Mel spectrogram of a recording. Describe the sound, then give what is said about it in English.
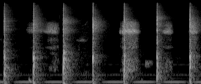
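A slow, deliberate clap: six crisp, evenly spaced hand claps in a steady rhythm over a faint, constant low hum. “That deserved a goddamn clap.”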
